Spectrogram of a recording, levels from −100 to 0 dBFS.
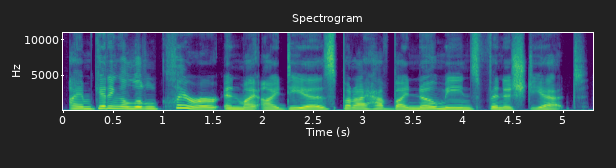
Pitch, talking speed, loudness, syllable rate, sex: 225 Hz, 190 wpm, -18 LUFS, 4.6 syllables/s, female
